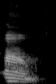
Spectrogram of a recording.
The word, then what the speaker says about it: palm: pal this is the Palm this is the Palm so the palm of our hands okay the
